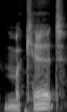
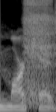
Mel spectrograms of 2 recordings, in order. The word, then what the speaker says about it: Maquette: Simulation puzzle game Maquette. I want to say Marquette so bad. – It's like Baguette. – It's like Baguette with an M.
